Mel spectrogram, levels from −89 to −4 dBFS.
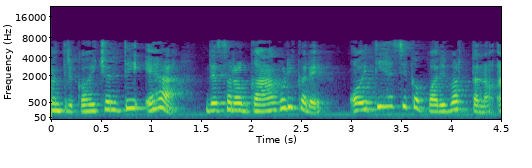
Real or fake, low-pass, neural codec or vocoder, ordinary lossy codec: real; 7.2 kHz; none; none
